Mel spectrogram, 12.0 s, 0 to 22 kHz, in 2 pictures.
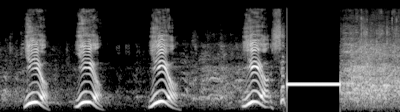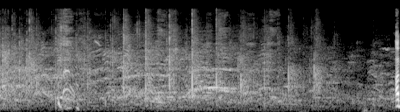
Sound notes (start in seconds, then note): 5.1 crowd laughing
